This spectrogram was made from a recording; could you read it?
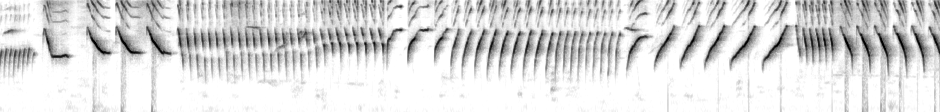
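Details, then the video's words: Canary lure song featuring a long roll, used to get other canaries singing: quick whistled notes open into a sustained, rapidly pulsing trill lasting several seconds, then fast sweeping chirps. "Suara Pancingan Burung Kenari Agar Cepat Gacor dan Ngerol, Masteran Suara Kenari Ngeroll Panjang"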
